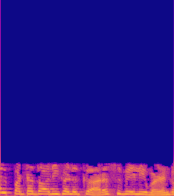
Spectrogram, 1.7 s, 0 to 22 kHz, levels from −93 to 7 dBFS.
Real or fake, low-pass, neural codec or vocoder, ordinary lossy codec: real; 3.6 kHz; none; none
